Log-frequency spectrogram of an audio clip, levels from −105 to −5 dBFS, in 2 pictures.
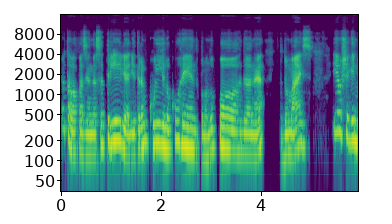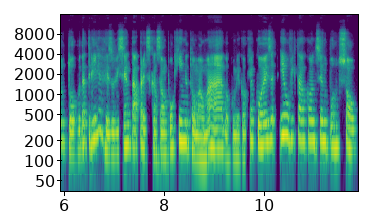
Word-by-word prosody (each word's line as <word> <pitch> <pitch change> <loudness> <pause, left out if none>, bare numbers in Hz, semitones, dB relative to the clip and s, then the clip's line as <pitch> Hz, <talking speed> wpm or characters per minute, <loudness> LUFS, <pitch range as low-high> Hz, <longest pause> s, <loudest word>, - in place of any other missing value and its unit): Eu 305 - -12
estava 135 - -1
fazendo 125 -2 -2
essa 170 +8 -3
trilha 190 -4 +2
ali, 130 +1 -2
tranquilo, 170 +1 0
correndo, 165 -6 +1
pulando 125 +7 -5
corda, 140 -5 0
né, 125 0 +1 0.3
tudo 125 +5 -4
mais. 165 +7 0 0.4
E 270 - -6
eu 270 -1 0
cheguei 220 -6 0
no 190 -1 0
topo 140 -2 -1
da 180 +1 -1
trilha, 210 +9 0
resolvi 130 - 0
sentar 170 +2 +1
pra 155 -5 +1
descansar 130 -2 -2
pouquinho, 185 +6 +1
tomar 125 -9 0
uma 120 +7 +1
água, 150 -7 +2
comer 120 0 -4
qualquer 125 +12 -4
coisa, 185 +3 +2
e - - -1
eu 245 0 +6
vi 210 - -2
que 205 - -15
estava 210 -2 0
acontecendo 200 -1 +1
o - - -6
pôr 165 0 0
do 165 - -3
sol. 150 -5 0
160 Hz, 205 wpm, -21 LUFS, 135-190 Hz, 0.4 s, eu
